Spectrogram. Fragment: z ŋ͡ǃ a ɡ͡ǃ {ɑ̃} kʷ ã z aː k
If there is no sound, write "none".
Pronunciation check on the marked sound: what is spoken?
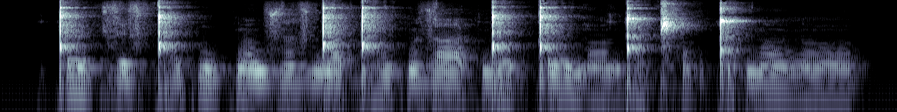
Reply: ɑ̃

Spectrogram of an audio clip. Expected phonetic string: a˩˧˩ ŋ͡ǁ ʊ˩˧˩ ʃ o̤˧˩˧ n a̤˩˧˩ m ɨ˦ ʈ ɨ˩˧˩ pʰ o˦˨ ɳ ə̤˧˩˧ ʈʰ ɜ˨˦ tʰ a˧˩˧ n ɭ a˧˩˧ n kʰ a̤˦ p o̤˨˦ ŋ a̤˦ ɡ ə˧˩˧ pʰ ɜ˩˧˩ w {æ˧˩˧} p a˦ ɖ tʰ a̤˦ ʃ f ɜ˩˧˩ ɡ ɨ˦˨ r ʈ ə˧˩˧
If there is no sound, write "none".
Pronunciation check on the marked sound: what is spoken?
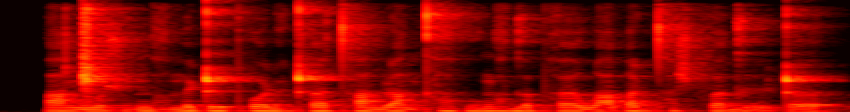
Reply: a˧˩˧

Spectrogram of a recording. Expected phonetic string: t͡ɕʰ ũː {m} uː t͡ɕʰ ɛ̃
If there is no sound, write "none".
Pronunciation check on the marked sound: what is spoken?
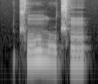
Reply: m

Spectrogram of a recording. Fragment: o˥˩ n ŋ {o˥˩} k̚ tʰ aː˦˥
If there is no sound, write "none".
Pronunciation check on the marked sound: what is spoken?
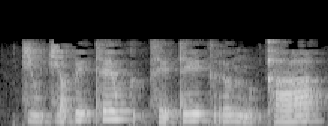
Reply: o˨˩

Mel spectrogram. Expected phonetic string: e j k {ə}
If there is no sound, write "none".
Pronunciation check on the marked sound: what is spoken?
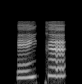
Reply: ɛ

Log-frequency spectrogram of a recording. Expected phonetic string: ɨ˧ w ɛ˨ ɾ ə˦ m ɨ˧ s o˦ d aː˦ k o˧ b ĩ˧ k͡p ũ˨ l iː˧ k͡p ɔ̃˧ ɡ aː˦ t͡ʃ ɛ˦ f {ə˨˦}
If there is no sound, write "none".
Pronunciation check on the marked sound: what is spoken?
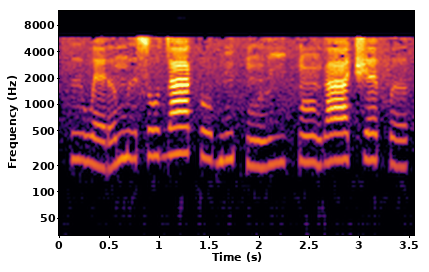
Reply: ə˧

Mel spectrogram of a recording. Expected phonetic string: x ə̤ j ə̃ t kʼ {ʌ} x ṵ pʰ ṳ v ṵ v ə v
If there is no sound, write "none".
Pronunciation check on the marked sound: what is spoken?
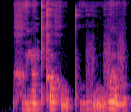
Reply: ʌ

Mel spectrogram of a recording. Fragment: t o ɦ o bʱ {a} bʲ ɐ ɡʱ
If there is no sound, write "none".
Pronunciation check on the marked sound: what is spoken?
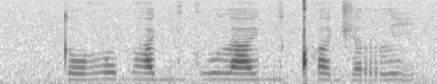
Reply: a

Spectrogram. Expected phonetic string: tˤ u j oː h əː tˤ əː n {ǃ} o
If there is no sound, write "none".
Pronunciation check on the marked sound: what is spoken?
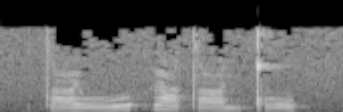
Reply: ǃ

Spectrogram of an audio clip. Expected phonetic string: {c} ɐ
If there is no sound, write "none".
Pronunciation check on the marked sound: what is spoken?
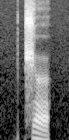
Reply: t͡ʃ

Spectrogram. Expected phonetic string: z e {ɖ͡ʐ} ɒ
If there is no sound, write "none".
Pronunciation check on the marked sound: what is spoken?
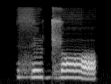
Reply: ɖ͡ʐ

